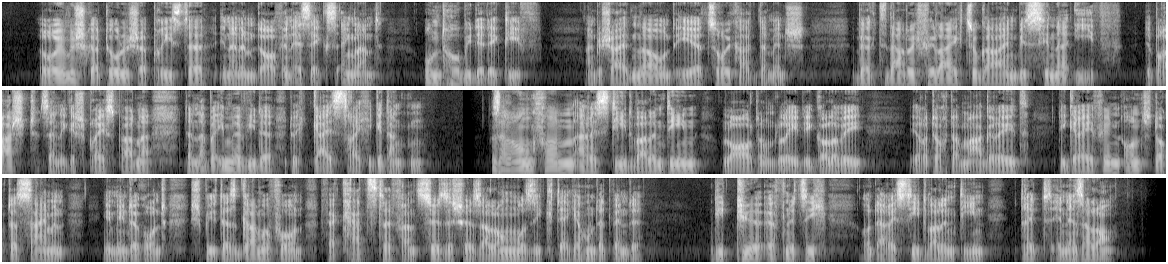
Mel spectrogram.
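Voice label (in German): hörbuch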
